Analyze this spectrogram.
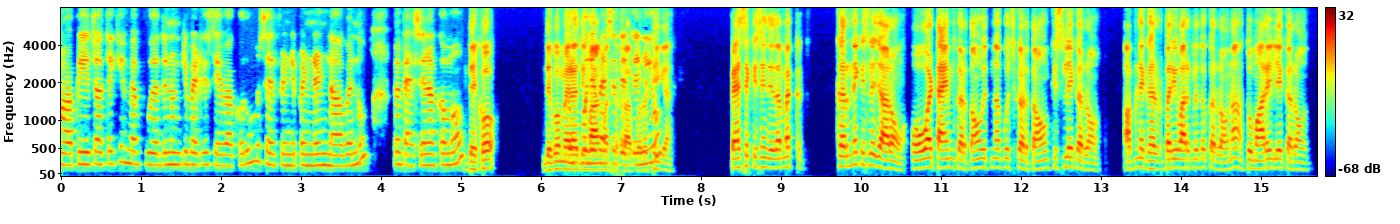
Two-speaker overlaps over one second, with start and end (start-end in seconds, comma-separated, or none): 6.3-7.6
